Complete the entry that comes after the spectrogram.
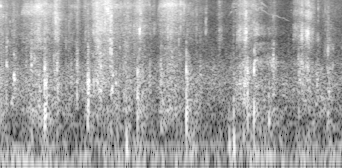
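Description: Footsteps walk at a steady pace, about two crisp steps per second, passing through a small garden gate, over a constant outdoor hiss with no one speaking, on a windless day.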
